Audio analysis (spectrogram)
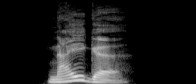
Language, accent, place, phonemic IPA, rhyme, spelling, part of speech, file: German, Germany, Berlin, /ˈnaɪ̯ɡə/, -aɪ̯ɡə, Neige, noun, De-Neige.ogg
- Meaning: 1. slope, decline 2. dregs, sediment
